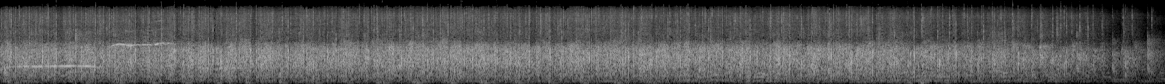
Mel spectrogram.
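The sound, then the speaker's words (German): Sustained audience applause for Thomas Bracher, a dense steady wash of many hands clapping at an even level for about eleven seconds before it begins to thin out at the very end. No one speaks over it. “Alles Gute, noch einmal ein Applaus für Thomas Bracher.”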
